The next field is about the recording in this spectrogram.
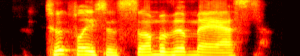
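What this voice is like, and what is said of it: Poor put-on Boston accent. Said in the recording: “That was my Boston accent. ... That was terrible.”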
